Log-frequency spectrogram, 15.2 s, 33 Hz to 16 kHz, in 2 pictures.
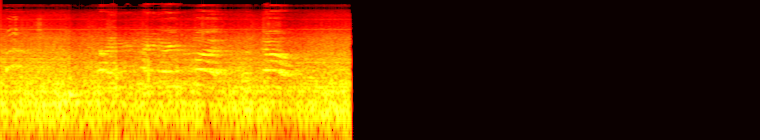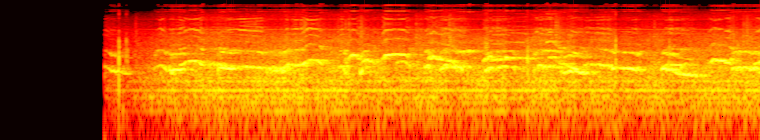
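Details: Lucy's litter of German Shorthaired Pointer puppies, 4.5 weeks old: overlapping squeaky whimpers and yips rising and falling in pitch, several pups calling at once, broken by a silent gap midway, with faint human voices in the background.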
